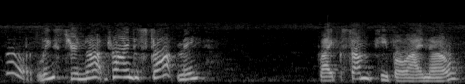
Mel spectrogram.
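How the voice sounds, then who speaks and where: An actress playing a merry, headstrong, restless young farm woman in a vintage radio drama, excitable and impatient. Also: sits high, unhurried, exaggerated voice. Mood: impatient, eager. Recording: muffled noisy old radio broadcast.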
